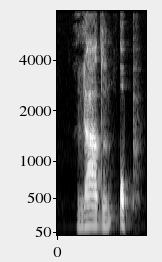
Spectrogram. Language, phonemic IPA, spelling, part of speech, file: Dutch, /ˈladə(n) ˈɔp/, laden op, verb, Nl-laden op.ogg
- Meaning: inflection of opladen: 1. plural present indicative 2. plural present subjunctive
